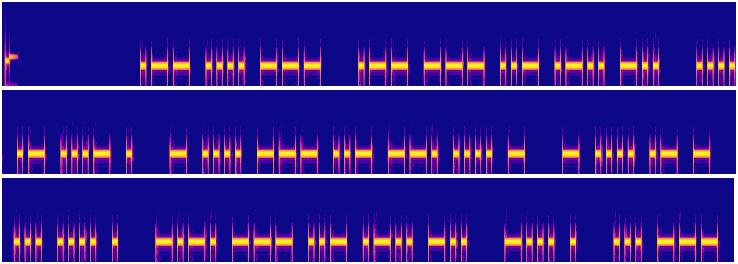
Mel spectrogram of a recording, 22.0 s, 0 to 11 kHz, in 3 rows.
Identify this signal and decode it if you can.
Morse code, heard as a keyed tone, about 22 wpm, 700 Hz. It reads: WHO WOULD HAVE THOUGHT THAT SHE COULD BE SO
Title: Sentences from Top 1200 Words 22wpm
